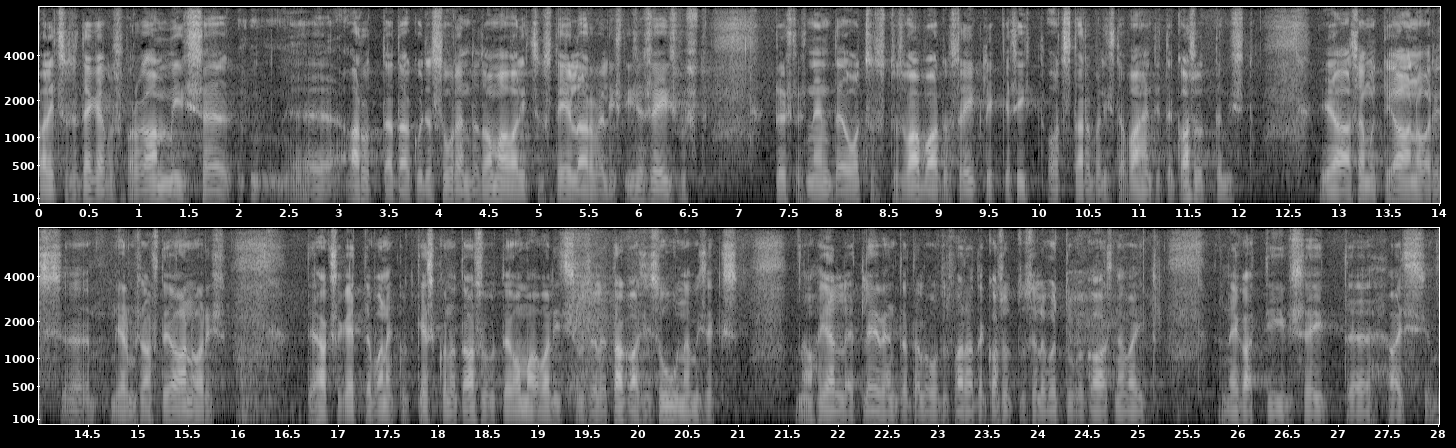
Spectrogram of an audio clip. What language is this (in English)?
Estonian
